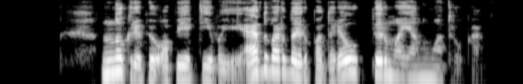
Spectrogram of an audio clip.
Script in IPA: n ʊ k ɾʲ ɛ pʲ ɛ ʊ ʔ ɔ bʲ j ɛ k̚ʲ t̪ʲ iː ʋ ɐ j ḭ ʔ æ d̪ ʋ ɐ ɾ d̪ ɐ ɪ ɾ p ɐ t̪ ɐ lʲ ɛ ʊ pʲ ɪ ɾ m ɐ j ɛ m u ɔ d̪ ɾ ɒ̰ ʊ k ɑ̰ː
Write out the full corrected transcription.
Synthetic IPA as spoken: n ʊ k ɾʲ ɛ pʲ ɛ ʊ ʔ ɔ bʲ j ɛ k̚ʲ t̪ʲ iː ʋ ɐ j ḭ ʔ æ d̪ ʋ ɐ ɾ d̪ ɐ ɪ ɾ p ɐ d̪ ɐ ɾʲ ɛ ʊ pʲ ɪ ɾ m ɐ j ɛ n u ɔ t̪ ɾ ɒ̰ ʊ k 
